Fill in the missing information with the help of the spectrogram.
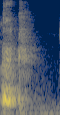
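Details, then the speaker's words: Brief ordinary cough, one sharp explosive burst and a weaker second, while singing Old MacDonald for children; the singer apologizes for having a cough. "sorry I have a cough"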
